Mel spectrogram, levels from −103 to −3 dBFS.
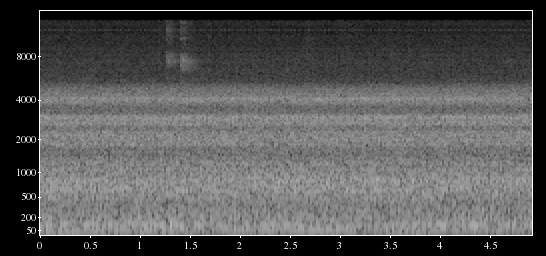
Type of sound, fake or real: real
